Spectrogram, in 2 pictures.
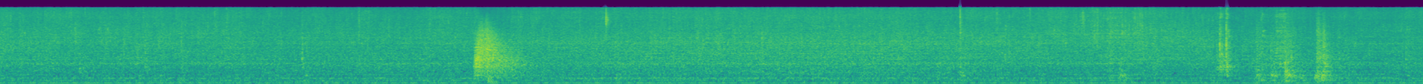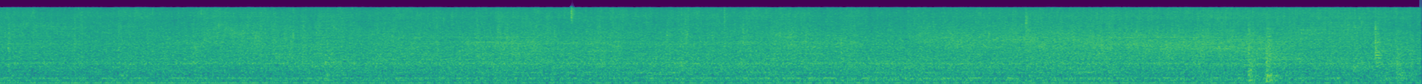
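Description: Pork belly, shimeji mushrooms and onion sizzling steadily in a frying pan as they are stir-fried, with wooden chopsticks knocking against the pan a few times: once sharply about five seconds in and in a quick cluster around twelve to thirteen seconds.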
